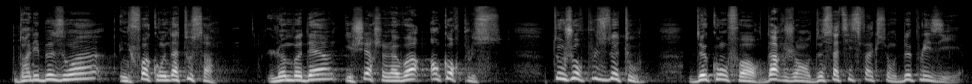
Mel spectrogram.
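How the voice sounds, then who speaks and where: Dark and mellow in tone, a man with a high pitch talks at a fairly slow pace with very wide pitch swings. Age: 70s. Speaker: church member giving testimony. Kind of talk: testimony. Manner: halting, many repetitions.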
